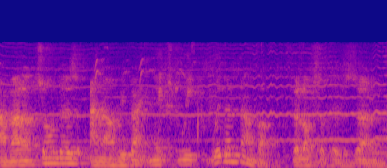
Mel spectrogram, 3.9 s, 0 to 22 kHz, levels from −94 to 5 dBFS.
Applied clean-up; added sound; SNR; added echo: none; Insect; 11 dB; reverberation time 0.7 s.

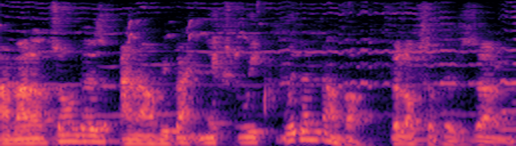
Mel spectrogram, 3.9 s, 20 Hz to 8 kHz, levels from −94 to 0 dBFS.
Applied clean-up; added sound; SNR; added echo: classical method WPE with log-MMSE.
